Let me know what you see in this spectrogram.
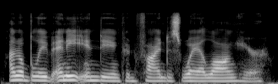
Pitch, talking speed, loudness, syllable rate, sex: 165 Hz, 235 wpm, -16 LUFS, 6.8 syllables/s, female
